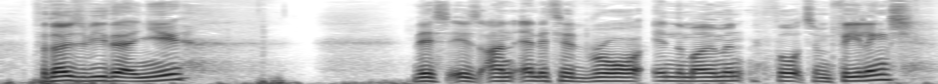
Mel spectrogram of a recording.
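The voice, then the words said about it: Slightly out of breath. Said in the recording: “I'm a bit out of breath.”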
